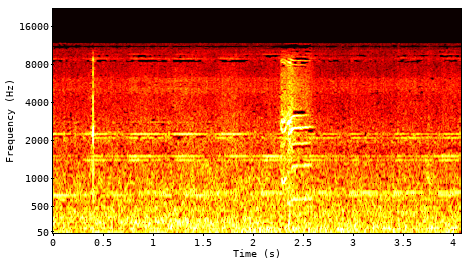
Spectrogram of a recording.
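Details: A stray cat gives a single short, sharp mew midway through, with steady background hum and a faint earlier click.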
